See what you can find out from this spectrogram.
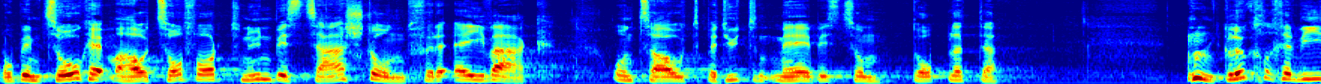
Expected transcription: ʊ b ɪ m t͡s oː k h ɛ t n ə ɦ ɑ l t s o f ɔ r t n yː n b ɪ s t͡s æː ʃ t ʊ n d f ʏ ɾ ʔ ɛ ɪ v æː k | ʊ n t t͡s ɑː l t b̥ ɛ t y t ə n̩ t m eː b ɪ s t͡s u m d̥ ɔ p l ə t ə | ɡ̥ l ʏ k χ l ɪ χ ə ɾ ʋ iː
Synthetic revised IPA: ʊ b ɪ m t͡s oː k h ɛ t m ə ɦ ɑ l t s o f ɔ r t n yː n b ɪ s t͡s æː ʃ t ʊ n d f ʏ ɾ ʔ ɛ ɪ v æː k | ʊ n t t͡s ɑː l t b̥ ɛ d y t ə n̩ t m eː b ɪ s t͡s ʊ m d̥ ɔ p l ə t ə | ɡ̥ l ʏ k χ l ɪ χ ə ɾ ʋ iː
